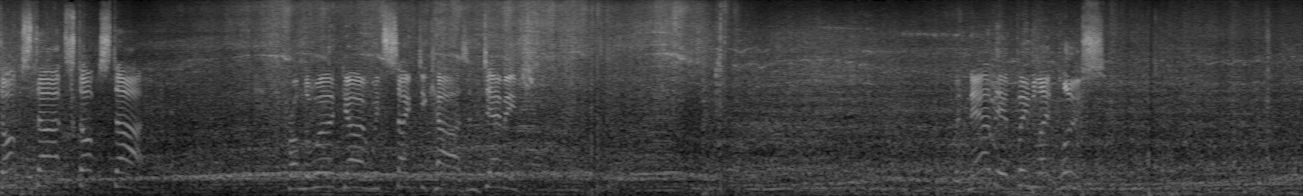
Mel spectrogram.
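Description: Racing car engines roar at high revs as cars speed past.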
